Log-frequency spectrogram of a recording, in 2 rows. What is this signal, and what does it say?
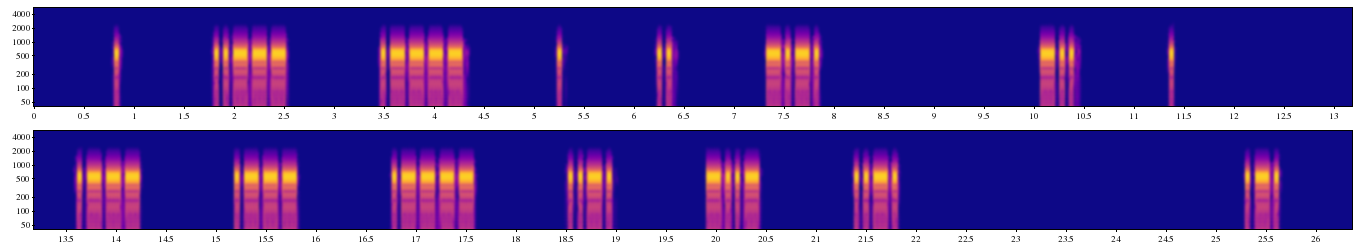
Morse code, heard as a keyed tone, about 25 wpm, spaced as for 8 wpm, 570 Hz. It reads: E21EIC DE JJ1FXF R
